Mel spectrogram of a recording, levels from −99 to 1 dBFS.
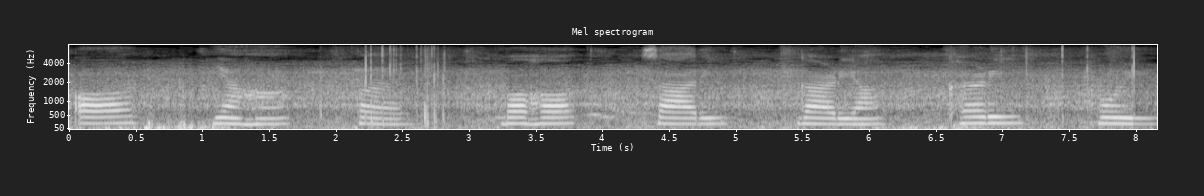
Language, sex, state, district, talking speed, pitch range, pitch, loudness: Hindi, female, Chandigarh, Chandigarh, 60 wpm, 200-215 Hz, 210 Hz, -16 LUFS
